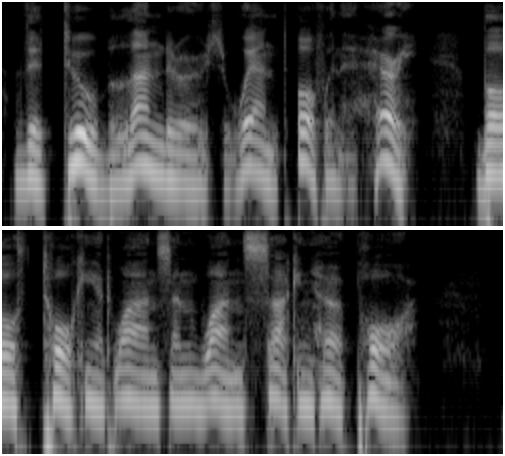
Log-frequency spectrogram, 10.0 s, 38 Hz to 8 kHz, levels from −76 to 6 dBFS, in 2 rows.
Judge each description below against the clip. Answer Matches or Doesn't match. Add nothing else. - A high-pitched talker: Doesn't match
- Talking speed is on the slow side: Matches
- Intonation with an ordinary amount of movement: Matches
